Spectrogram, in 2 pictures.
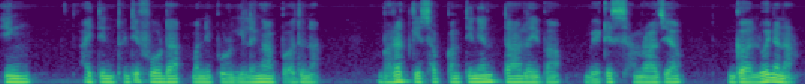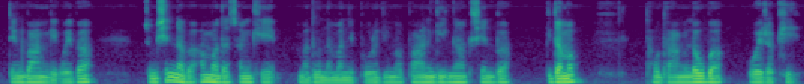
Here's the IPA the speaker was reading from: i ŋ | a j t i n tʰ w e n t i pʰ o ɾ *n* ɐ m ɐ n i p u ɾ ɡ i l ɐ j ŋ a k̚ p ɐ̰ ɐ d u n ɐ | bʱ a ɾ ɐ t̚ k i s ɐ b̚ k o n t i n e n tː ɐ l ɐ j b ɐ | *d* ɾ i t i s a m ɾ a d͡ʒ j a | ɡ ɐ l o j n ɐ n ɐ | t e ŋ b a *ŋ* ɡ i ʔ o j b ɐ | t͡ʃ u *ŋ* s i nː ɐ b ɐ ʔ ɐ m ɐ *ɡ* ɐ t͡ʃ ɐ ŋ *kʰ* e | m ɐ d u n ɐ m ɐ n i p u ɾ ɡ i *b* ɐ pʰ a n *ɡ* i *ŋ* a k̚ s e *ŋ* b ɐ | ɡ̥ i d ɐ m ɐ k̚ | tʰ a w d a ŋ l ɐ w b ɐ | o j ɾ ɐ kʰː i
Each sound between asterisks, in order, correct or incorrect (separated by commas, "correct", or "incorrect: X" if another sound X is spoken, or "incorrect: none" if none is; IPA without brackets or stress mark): incorrect: d, incorrect: b, correct, correct, incorrect: d, correct, incorrect: m, correct, correct, incorrect: n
